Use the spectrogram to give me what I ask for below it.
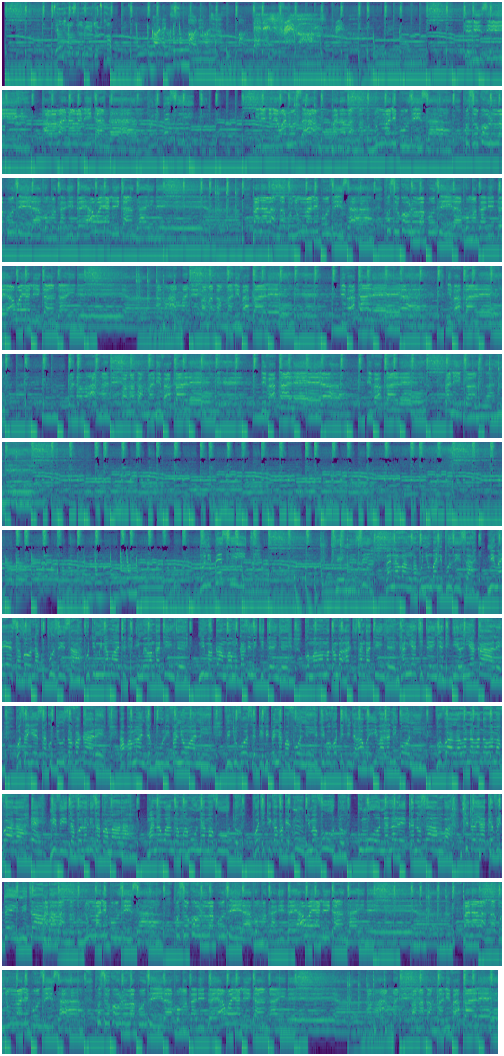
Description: a vibrant track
